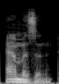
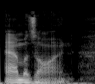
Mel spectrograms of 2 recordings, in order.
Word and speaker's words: Amazon: 英音当中呢一般会把后面这个 Z-O-N 这个地方读成 Zen 啊 Amazon。比如说每次读的这个词的时候读的都是 Amazon 啊，这是一个很经典很标准的英式发音。 Right. 那么美国人读的时候呢，往往他会把后面那个 Z-O-N 读成 Zon 所以是 Amazon.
